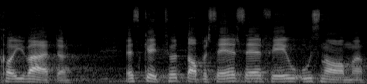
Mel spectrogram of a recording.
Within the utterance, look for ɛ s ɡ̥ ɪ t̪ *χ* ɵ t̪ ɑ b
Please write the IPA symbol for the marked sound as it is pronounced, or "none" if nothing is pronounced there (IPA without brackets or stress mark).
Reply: h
